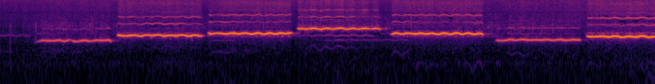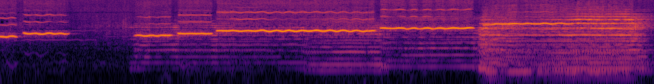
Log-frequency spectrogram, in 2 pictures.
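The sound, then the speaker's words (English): A solo whistled melody of sustained, pitch-shifting notes, loud, the whistle signalling the Signal Oil Program, The Whistler, then joined by orchestral instruments swelling underneath before a full, dense ensemble chord at the end. No talking. “That whistle is your signal for the Signal Oil Program, The Whistler.”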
